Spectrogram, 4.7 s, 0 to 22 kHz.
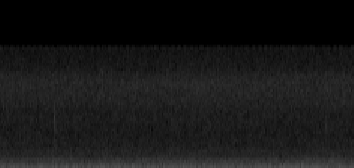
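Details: Package of Russian/Carniolan hybrid honey bees, some 10,000 with a queen, during installation in a new hive in April 2012; continuous, even droning hum with no breaks.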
